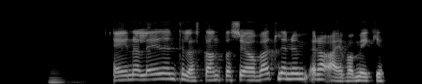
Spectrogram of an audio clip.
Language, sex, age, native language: Icelandic, female, 40-49, Icelandic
